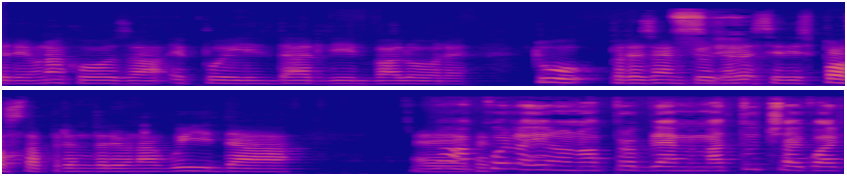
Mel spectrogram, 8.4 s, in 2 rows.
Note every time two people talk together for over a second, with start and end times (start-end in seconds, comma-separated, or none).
none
